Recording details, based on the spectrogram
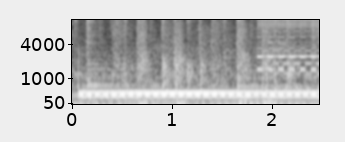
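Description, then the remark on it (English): Several telephones ring at once at a police station in a steady, overlapping electronic trill, loud, with a constant tone and busy background clatter, no voices. “Will somebody shut those damn phones off?”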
